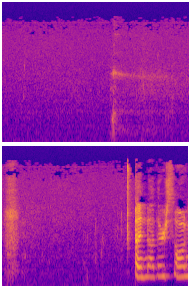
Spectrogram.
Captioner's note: crying and sniffling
